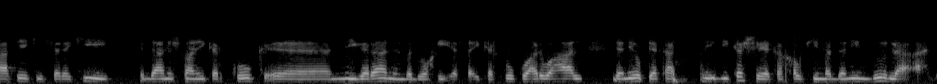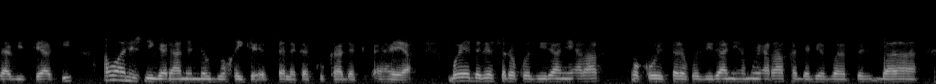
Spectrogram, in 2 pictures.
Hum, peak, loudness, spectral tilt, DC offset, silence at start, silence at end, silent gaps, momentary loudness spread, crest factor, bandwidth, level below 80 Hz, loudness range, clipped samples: none; -20 dBFS; -34 LUFS; -8.5 dB/octave; under 0.1%; 0 s; 0.2 s; none; 7 LU; 14 dB; 4.3 kHz; -68 dBFS; 2 LU; under 0.1%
